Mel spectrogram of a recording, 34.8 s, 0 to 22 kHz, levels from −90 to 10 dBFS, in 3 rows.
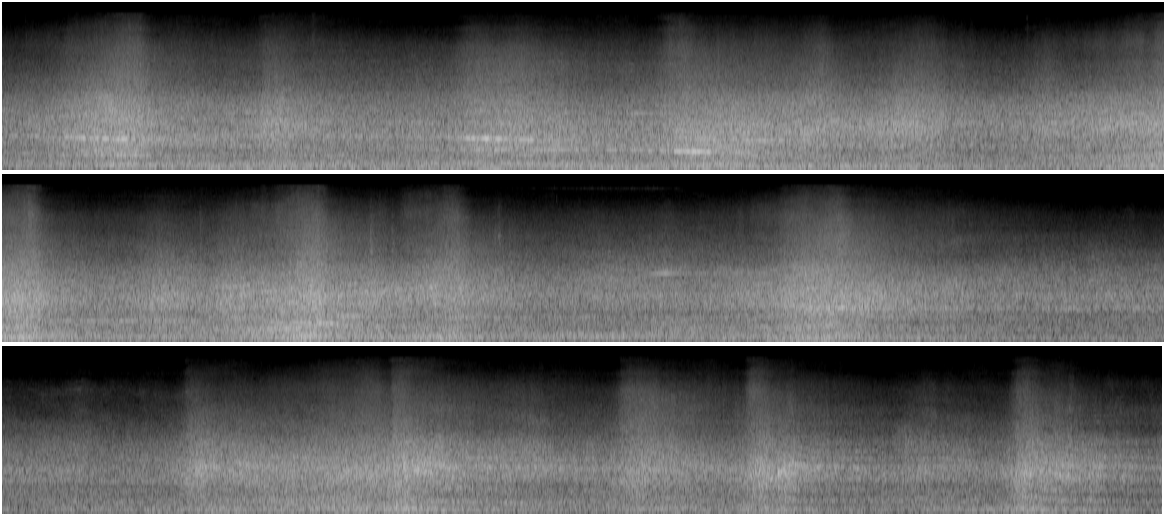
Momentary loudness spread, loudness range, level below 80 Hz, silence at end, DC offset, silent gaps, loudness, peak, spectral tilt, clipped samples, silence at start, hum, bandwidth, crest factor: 11 LU; 6 LU; -42 dBFS; 0 s; under 0.1%; none; -25 LUFS; -6 dBFS; -5.5 dB/octave; under 0.1%; 0 s; none; 16.5 kHz; 20 dB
